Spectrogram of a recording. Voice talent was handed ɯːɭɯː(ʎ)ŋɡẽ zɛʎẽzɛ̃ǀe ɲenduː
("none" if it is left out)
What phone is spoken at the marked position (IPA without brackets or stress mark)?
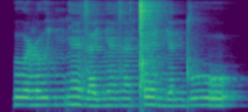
ʎ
